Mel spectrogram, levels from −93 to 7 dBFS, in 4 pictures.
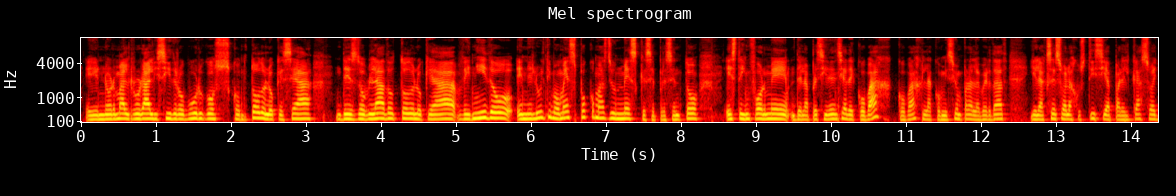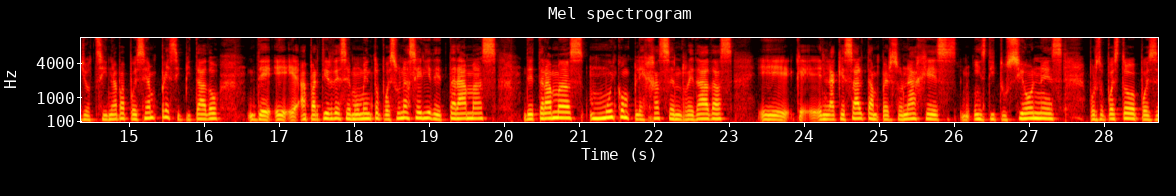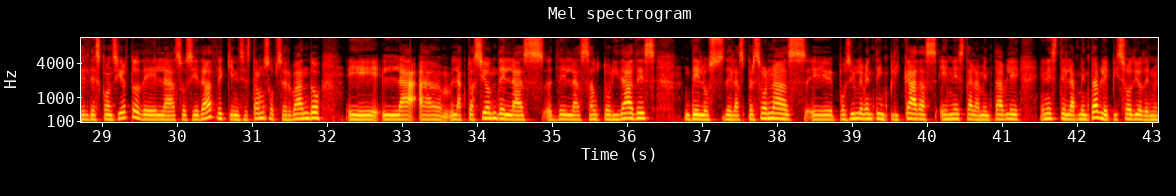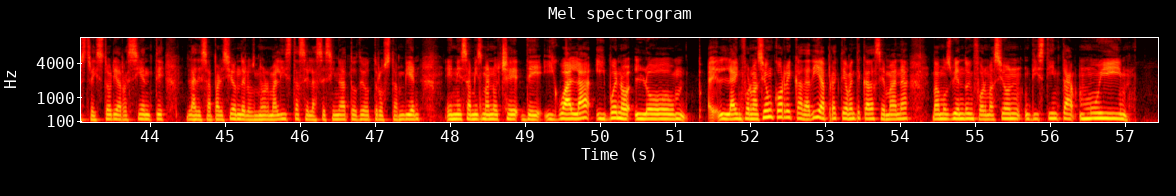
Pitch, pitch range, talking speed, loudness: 180 Hz, 165-195 Hz, 160 wpm, -24 LUFS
